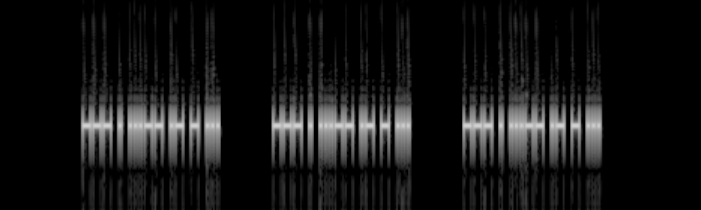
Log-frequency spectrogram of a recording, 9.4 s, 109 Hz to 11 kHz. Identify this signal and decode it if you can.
Morse code, heard as a keyed tone, about 34 wpm, 700 Hz. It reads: OE3ATS OE3ATS OE3ATS
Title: DXCC-100 Call Signs - 6 Characters - Repeated 3x - 35wpm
